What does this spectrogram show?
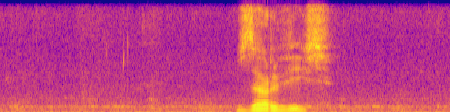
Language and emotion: Russian, neutral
